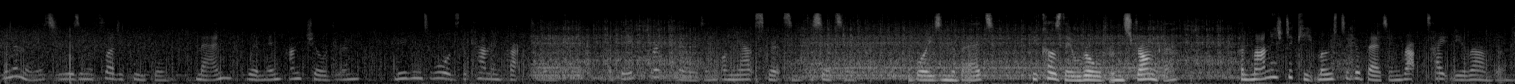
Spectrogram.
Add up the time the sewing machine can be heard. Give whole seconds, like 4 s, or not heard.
8 s.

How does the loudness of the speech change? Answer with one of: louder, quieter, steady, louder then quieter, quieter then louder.
louder then quieter.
